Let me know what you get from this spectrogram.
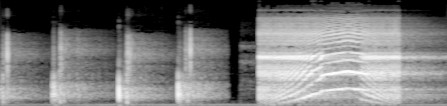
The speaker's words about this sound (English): Is that another ring in the door? Oh, there it is again. I guess we got somebody else here.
